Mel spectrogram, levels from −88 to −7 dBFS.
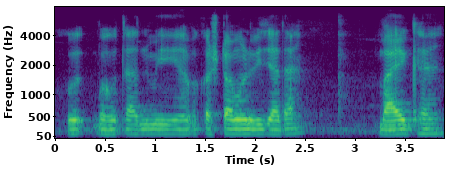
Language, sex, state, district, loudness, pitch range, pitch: Hindi, male, Bihar, Sitamarhi, -29 LUFS, 105-150 Hz, 105 Hz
